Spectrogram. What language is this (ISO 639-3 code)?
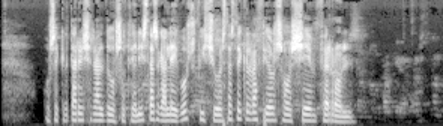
glg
